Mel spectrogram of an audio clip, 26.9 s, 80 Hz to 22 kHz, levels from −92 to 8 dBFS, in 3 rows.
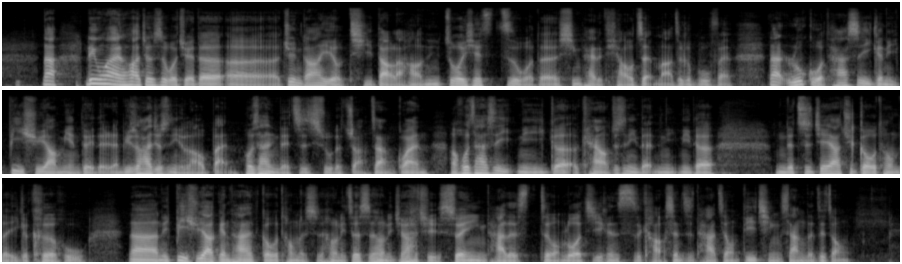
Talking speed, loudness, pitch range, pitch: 335 characters per minute, -28 LUFS, 85-105 Hz, 90 Hz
